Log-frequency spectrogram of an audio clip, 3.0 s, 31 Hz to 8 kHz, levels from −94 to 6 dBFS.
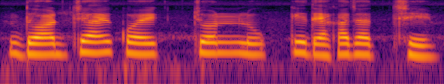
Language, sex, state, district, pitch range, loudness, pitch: Bengali, female, West Bengal, Cooch Behar, 220-245 Hz, -16 LUFS, 225 Hz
